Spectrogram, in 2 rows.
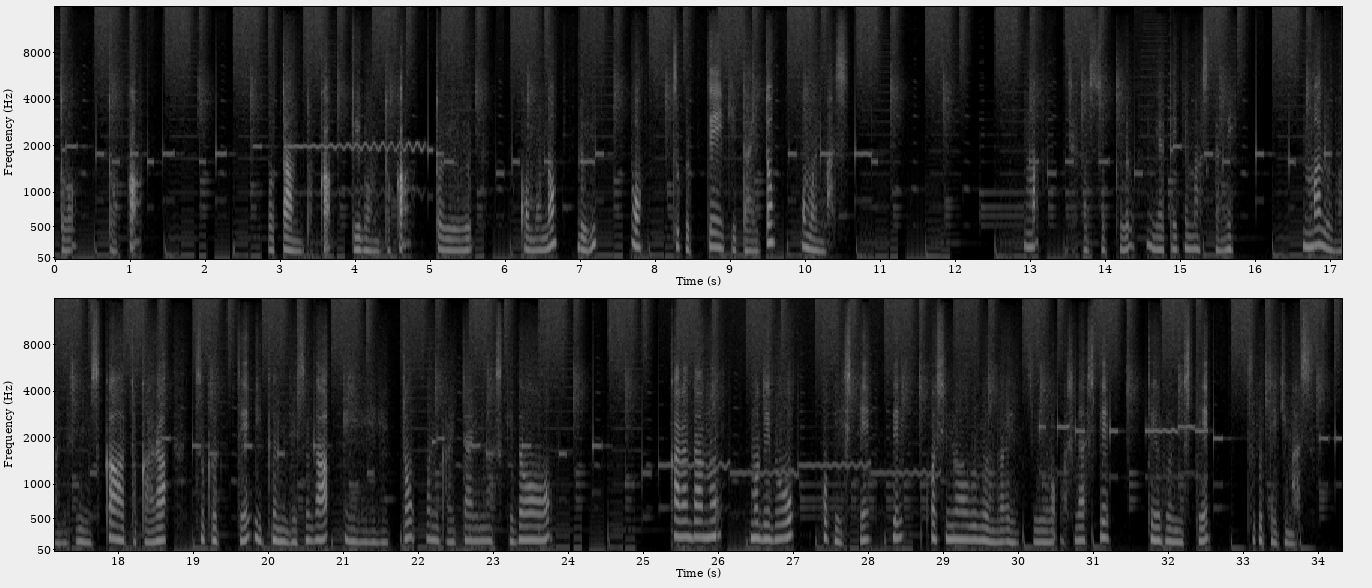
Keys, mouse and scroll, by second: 0.6 alt+click, 11.8 alt+click, 12.7-18.7 alt+drag, 19.9 alt+click, 22.6 alt+click, 23.2 alt+click, 24.1 alt+click.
